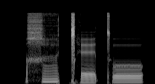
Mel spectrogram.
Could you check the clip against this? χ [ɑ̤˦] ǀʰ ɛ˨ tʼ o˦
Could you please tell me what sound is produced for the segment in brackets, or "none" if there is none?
a̤˦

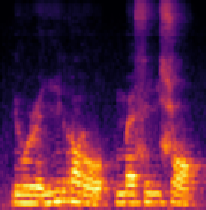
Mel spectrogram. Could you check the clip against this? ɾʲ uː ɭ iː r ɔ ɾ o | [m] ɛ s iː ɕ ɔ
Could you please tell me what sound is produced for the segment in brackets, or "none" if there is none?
m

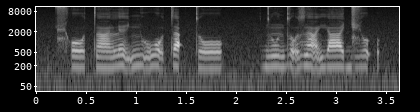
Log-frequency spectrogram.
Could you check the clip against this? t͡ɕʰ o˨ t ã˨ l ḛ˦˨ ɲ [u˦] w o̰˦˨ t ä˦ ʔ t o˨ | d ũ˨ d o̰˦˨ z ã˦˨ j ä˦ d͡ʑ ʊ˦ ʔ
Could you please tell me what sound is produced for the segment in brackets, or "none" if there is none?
ṵ˦˨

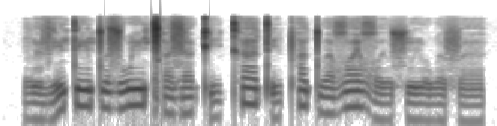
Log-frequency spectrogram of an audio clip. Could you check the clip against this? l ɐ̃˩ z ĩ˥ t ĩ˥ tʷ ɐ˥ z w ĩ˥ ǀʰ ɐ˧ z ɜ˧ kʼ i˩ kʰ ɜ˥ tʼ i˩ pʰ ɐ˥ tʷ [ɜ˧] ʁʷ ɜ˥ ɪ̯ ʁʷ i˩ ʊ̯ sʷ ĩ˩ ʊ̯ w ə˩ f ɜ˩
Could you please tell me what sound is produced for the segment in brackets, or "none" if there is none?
ɜ˧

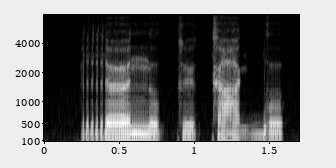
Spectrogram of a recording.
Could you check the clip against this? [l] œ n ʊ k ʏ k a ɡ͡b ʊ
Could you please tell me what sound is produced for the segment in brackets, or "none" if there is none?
r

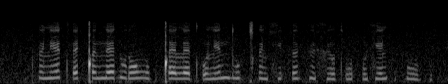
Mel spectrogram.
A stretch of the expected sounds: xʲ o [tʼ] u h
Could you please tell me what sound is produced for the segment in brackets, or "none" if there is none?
tʼ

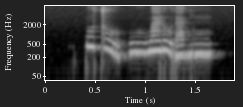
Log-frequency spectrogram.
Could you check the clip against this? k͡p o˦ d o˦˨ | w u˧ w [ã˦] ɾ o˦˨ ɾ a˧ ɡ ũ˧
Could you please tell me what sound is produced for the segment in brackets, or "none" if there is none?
ã˦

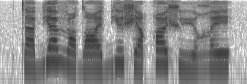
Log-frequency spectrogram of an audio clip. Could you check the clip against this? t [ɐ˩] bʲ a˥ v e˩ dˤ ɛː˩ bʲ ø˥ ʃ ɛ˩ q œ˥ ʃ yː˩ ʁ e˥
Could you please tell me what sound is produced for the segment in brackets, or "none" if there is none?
a˩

